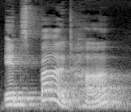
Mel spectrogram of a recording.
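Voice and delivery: "It's bad" pitched high, with a tag "huh?"; emphatic. Shown as a demonstration. Teacher shows student an exclamation, not a question, emphatic. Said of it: "it's really emphatic there".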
